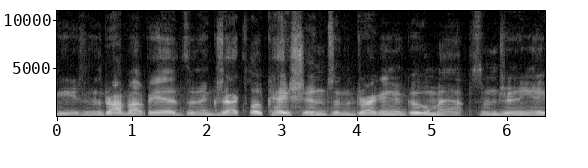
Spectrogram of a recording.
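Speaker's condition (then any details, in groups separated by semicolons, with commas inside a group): Facial paralysis after surgery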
